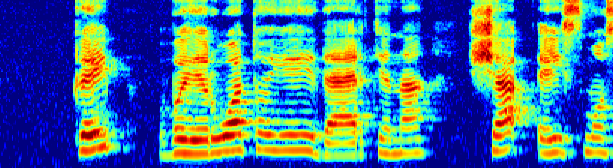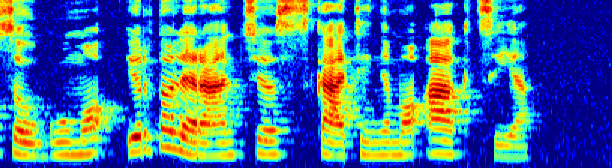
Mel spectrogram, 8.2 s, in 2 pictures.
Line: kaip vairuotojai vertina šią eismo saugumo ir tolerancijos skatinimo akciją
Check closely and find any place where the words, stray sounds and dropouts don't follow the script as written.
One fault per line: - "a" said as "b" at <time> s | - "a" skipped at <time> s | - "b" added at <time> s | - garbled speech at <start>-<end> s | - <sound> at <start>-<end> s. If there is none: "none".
none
